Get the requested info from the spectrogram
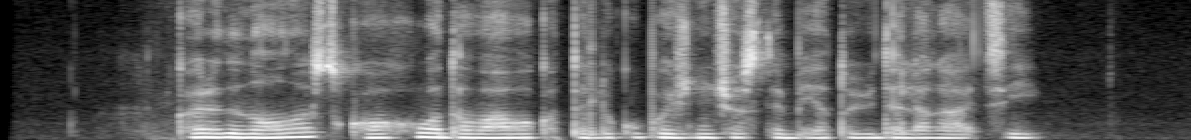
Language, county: Lithuanian, Kaunas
